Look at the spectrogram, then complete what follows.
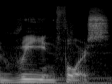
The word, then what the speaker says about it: reinforce: reinforce。像我举到一个例子，是我们高速公路上那一种分隔岛的混凝土，我们叫它强化的钢筋混凝土，那个东西就叫做 reinforced concrete。所以这个词的发音还蛮有趣的，你就必须要把它念成 reinforce，所以不要把它念成 rein。这个 rein 这个字本身也是有这个字的，它的发音是 rain。OK。那他的意思是去统治或之类的，那就完全不一样，那发音也不同，所以这边是 reinforce，它有两个音节在前面 reinforce，所以 reinforced concrete 是我刚刚说的补充，就是什么混凝土之类的。好，然后接下来我们再听下去。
